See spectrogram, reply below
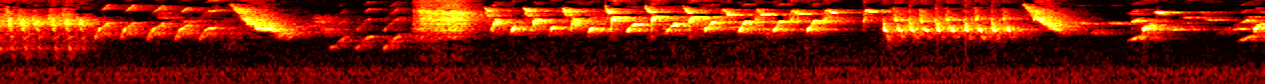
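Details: European goldfinch singing almost without a break, a song said to draw in females and spur young birds to sing: rapid bright chirps, twittering runs and short buzzy sweeps, with a soft hum behind.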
